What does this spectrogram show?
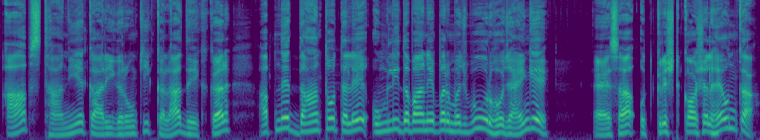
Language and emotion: Hindi, surprised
